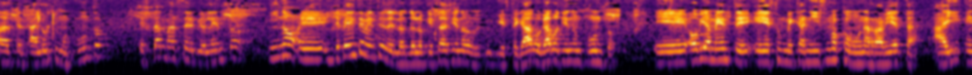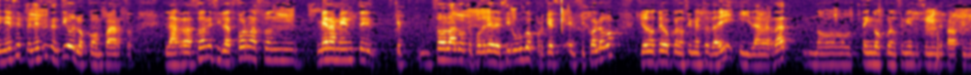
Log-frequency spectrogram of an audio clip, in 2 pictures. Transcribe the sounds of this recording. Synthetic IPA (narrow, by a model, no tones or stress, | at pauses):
lt̪eɾalult̪imo̞punt̪o̞ | est̪amasːeɾβjo̞le̞nt̪o̞ | ino̞eind̪epend̪ent̪ement̪eðeloðe̞lo̞kest̪aðisje̞nd̪oest̪eɣaβoɣaβo̞t̪je̞neumpũnt̪o̞ | eo̞βjamẽnt̪e̞ʔesunme̞kanizmo̞ko̞mounaraβje̞t̪a̰ | a̰iʔeneseene̞s̬e̞s̬e̞nt̪iðolo̞ko̞mpaɾso̞ | lasraso̞ne̞silasfo̞ɾmasːo̞n | me̞ɾamẽ̞nt̪e̞ | ke | so̞loalɣo̞ke̞po̞ðɾiaðe̞siɾuɣo̞po̞ɾkeese̞lsiko̞lo̞ɣ̞o̞ | ɟ͡ʝo̞no̞t̪e̞ŋɡo̞ko̞no̞s̬imjent̪ozðaiʔilaβe̞ɾðað | no̞t̪e̞ŋɡo̞ko̞no̞simjent̪osoliament̪epaɾaopina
